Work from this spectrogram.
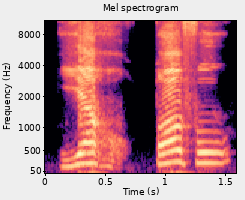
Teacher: خا اور تو یہ دونوں حروف مستعلیہ میں سے ہیں جنہیں ہر حال میں پر یعنی موٹا پڑھا جاتا ہے۔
